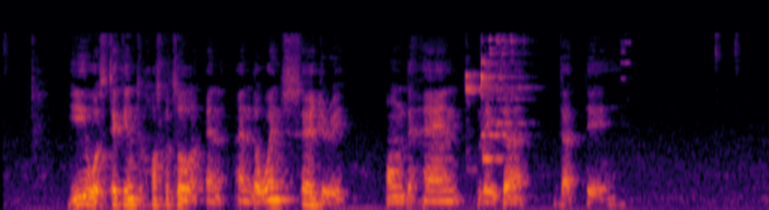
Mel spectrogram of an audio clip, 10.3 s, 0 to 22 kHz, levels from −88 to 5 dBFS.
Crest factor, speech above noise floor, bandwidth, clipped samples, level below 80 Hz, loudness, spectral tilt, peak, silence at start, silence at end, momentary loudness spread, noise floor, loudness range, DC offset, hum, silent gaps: 22 dB; 37 dB; 11.5 kHz; under 0.1%; -58 dBFS; -27 LUFS; -6 dB/octave; -8 dBFS; 0.9 s; 1.95 s; 12 LU; -63 dBFS; 7 LU; under 0.1%; none; none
